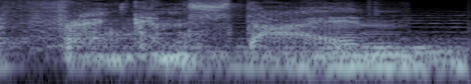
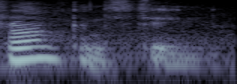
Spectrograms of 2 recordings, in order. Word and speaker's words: Frankenstein: Frankenstein. Fronkensteen. You're putting me on. No, it's pronounced Fronkensteen.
